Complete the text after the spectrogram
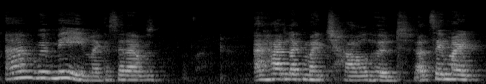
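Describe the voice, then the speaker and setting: A woman's voice: a little high, unhurried, far from the mic. Nigerian-born woman in her late twenties. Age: late 20s. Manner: relaxed storytelling, laughs often. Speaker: guest. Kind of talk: casual chat. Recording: roomy, from off mic.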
